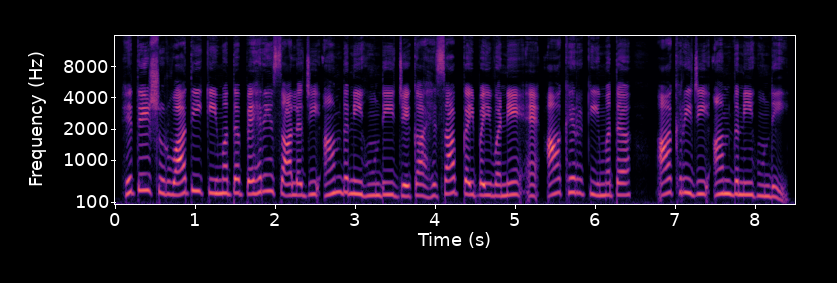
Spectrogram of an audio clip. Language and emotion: Sindhi, neutral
